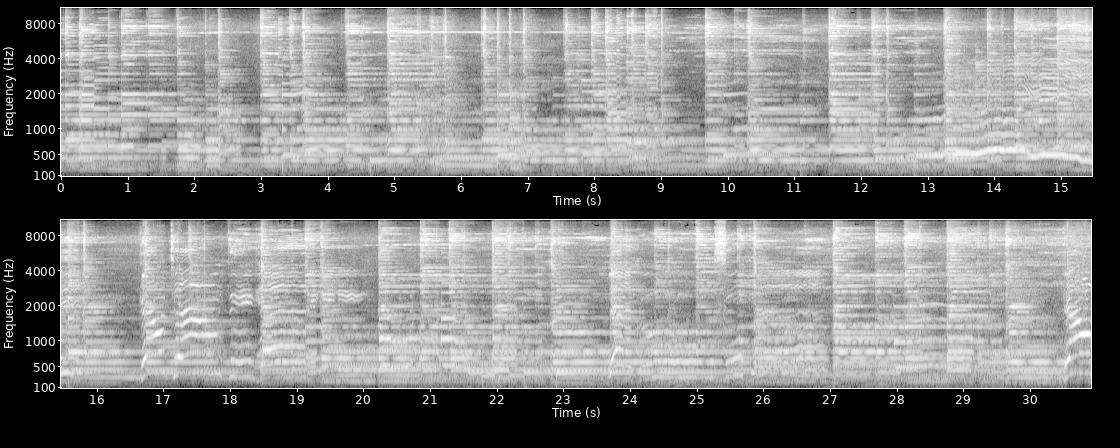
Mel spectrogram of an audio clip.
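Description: An acoustic guitar is strummed as accompaniment to a male voice singing a slow pop song, with held, wavering sung notes in the second half.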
